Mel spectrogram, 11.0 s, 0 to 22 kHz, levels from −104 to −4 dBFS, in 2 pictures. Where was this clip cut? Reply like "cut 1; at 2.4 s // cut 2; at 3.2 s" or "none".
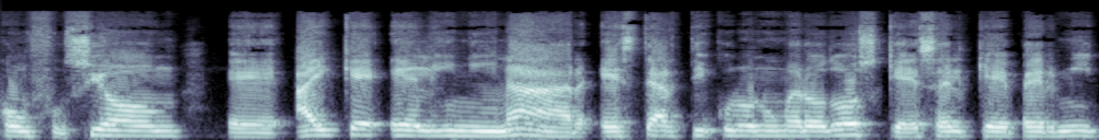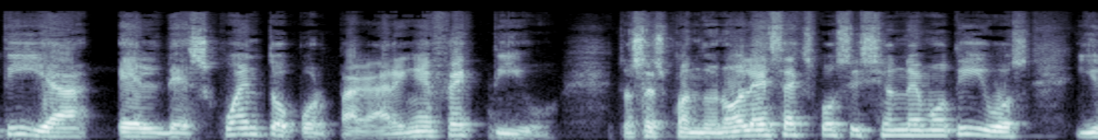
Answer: none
